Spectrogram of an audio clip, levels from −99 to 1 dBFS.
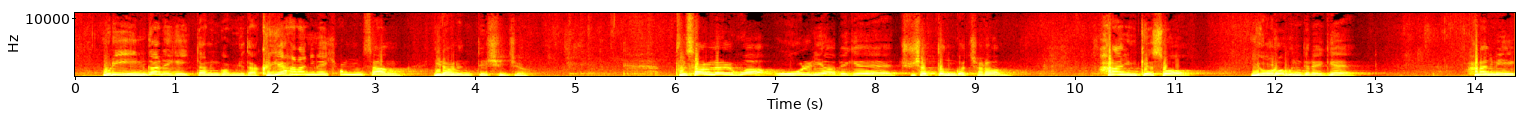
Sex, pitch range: male, 195-270 Hz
